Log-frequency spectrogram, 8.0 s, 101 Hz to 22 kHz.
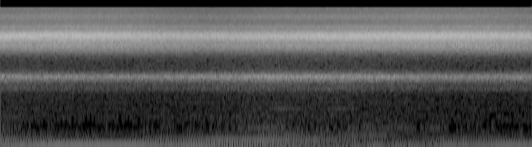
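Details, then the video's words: Brood X periodical cicada emergence, recorded on a walk on 2 June 2021: a dense, unbroken, high-pitched hissing chorus holds steady throughout, with a lower steady tone beneath and faint low rumble. "Brood X cicada walk"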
